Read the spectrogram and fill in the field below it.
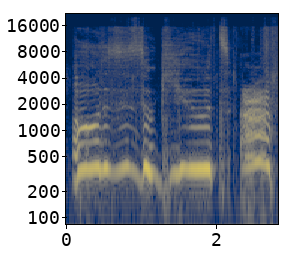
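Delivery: high, loud, drawn-out gush; overwhelmed squeal. Real, not acted. Fan overcome by cute artwork, overwhelmed squeal. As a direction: draw it out slowly in a delighted squeal.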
